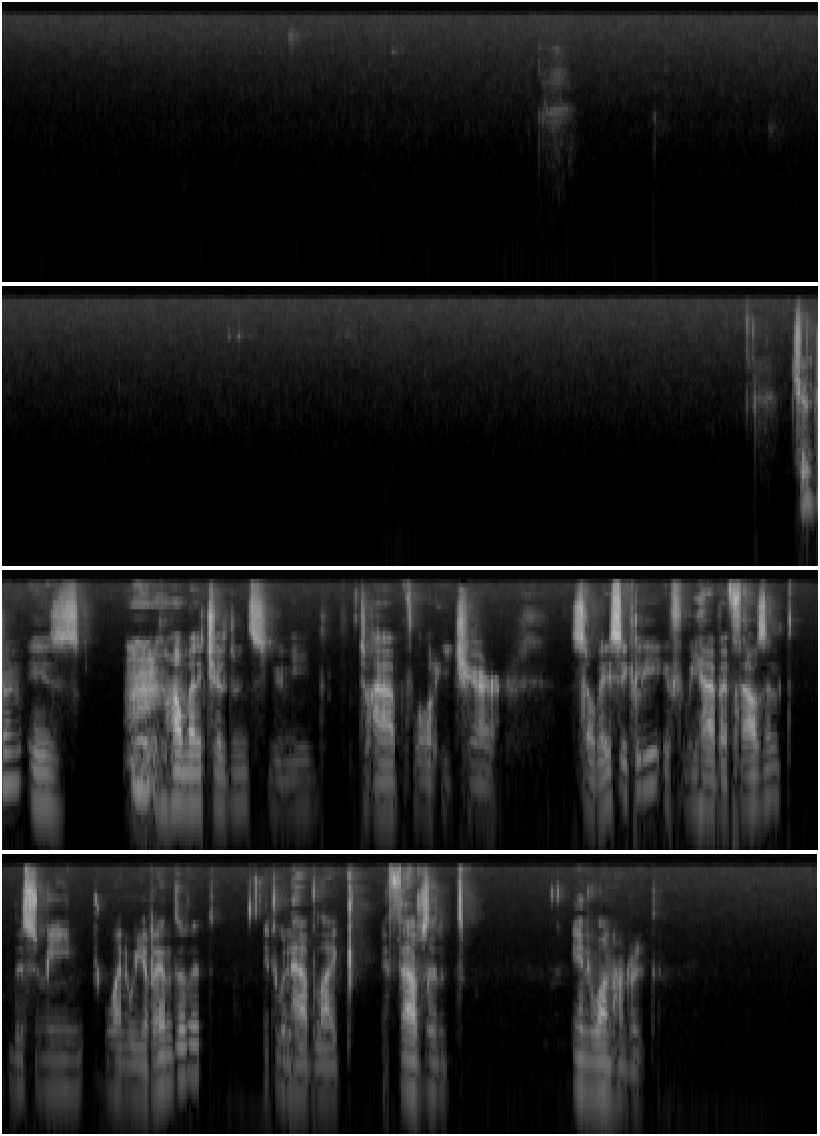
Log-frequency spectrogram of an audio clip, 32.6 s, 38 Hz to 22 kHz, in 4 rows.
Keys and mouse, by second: 10.5 click, 11.6 click.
